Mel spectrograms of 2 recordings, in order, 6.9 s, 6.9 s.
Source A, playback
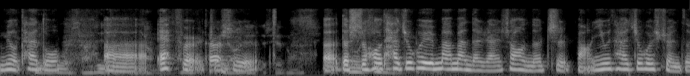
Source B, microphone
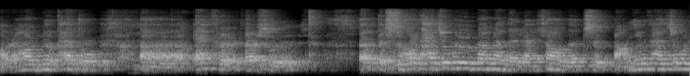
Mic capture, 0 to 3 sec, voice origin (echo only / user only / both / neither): echo only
